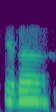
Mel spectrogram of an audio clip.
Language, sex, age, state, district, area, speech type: Kannada, female, 30-45, Karnataka, Chitradurga, rural, conversation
